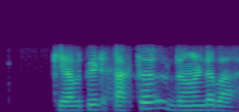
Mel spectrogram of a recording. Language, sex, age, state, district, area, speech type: Kashmiri, male, 30-45, Jammu and Kashmir, Shopian, rural, conversation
